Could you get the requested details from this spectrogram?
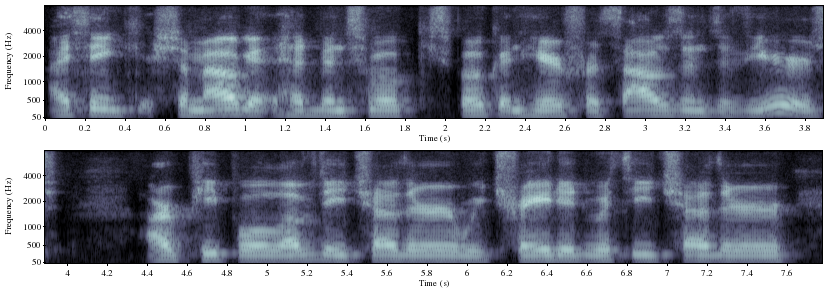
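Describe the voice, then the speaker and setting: A middle-aged man from Alaska speaking with heartfelt emotion on a panel, halting often and restarting his sentences. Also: medium pitch, flat delivery, darkish tone. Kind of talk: heartfelt personal remarks on a panel.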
